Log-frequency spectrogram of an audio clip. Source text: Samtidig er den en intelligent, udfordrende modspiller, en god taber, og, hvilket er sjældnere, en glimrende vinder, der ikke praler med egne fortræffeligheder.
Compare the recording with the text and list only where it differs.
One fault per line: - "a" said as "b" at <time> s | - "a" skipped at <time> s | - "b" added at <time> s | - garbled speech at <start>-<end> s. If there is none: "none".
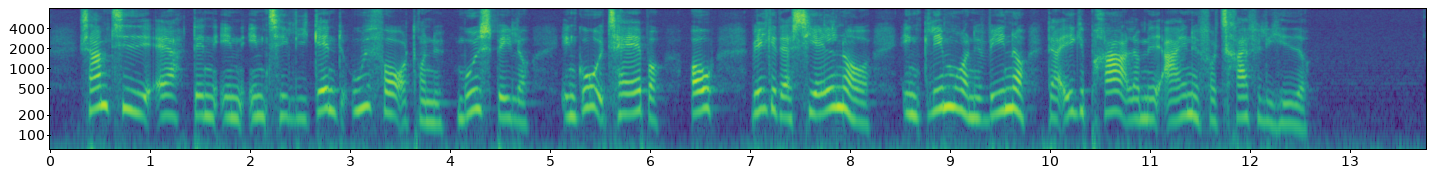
none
